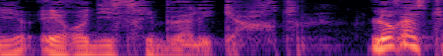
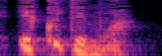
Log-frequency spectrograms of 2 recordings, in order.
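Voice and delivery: higher-pitched firm command; 5 semitones higher, 3 dB louder than usual. Acted. Harry to the twins, cutting in, firm. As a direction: demand their attention firmly. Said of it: "reprit Harry d'un ton ferme".

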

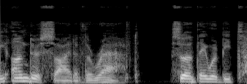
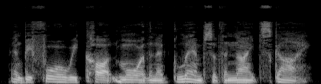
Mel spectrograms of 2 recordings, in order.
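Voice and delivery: usual speaking voice

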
